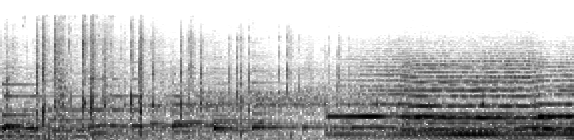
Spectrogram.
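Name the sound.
horse hooves clip-clopping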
